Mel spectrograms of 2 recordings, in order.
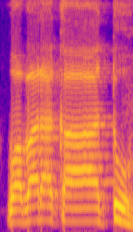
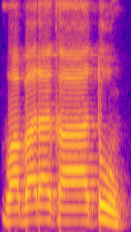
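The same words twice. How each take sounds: No difference in how they are said.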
